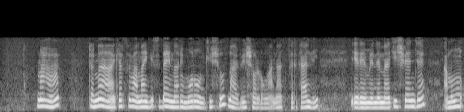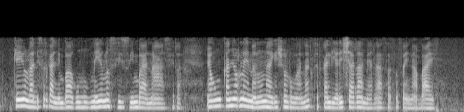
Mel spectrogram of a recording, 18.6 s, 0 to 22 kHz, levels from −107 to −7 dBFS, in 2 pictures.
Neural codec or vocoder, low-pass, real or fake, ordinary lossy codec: codec, 16 kHz, 4 kbps, FunCodec, trained on Chinese and English, 50 frames a second; 5.4 kHz; fake; none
